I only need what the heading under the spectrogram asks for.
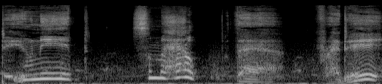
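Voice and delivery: thin, swooping, very high voice. Game master voicing Mr. Calcifer, speaking to Freddy from behind, in a thin Calcifer voice. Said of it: "a thin voice comes from behind".

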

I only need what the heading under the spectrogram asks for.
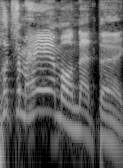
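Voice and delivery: high yell with wide pitch range.

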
